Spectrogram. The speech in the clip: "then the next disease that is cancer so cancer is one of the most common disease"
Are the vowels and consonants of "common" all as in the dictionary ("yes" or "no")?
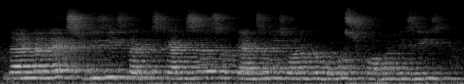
no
